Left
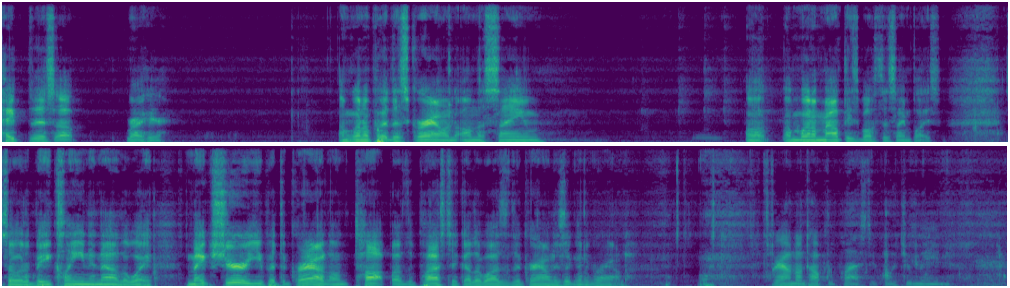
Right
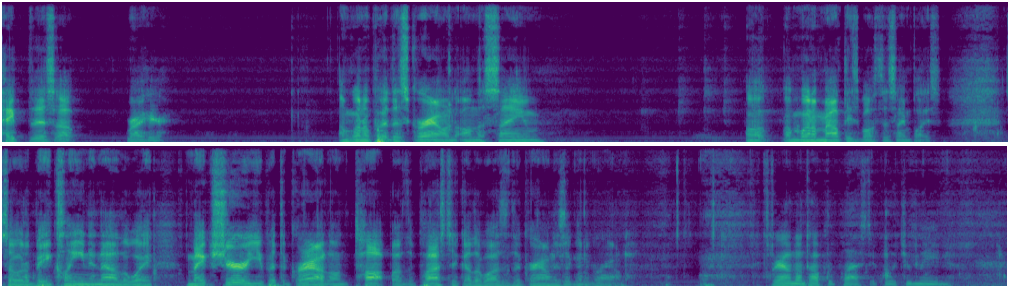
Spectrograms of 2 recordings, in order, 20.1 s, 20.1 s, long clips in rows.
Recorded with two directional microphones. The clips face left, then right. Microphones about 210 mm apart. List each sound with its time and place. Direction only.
0.0 s speech: 40° left (ahead or behind)
3.3 s speech: 50° left (ahead or behind)
7.4 s speech: 50° left (ahead or behind)
17.7 s speech: 20° right (ahead or behind)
